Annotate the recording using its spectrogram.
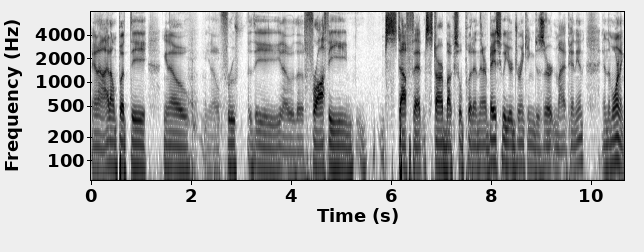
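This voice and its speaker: With a very deep, low pitch and a bright, sharp tone, a man talks at a moderate pace in a monotone, flat intonation, his loudness swinging widely. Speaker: high school chemistry teacher. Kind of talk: lecture. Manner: halting.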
